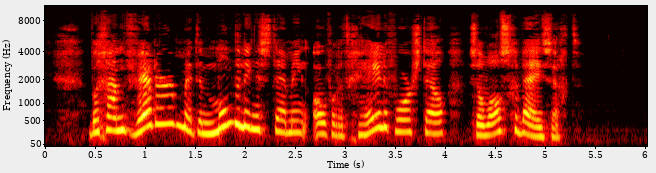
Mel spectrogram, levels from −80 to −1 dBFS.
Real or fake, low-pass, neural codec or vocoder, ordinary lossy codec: real; 9.9 kHz; none; AAC, 48 kbps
